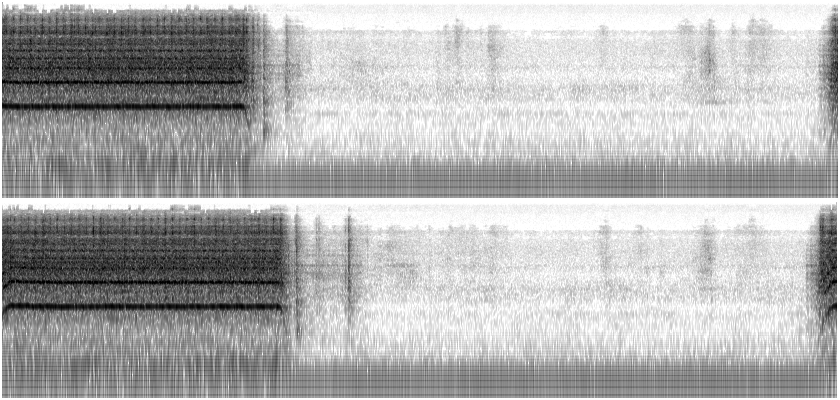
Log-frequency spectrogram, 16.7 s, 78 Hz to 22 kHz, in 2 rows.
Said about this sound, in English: we're just going to stitch along that long side 1/4 inch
